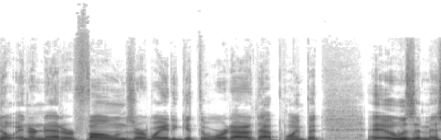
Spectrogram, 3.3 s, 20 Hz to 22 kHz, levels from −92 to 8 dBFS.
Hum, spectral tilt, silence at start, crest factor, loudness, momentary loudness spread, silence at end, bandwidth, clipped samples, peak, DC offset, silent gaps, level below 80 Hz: none; -6 dB/octave; 0 s; 18 dB; -24 LUFS; 8 LU; 0 s; 16.5 kHz; under 0.1%; -6 dBFS; under 0.1%; none; -60 dBFS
